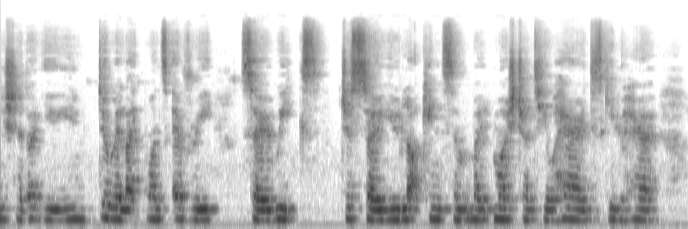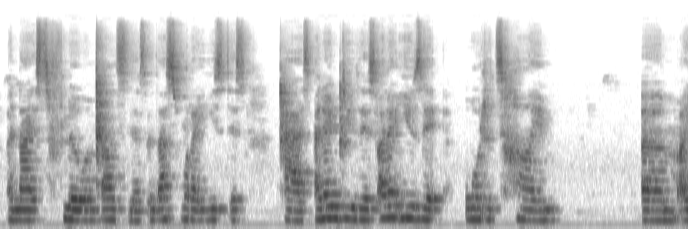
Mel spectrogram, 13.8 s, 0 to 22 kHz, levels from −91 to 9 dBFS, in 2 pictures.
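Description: Throughout, the level pumps and flutters, with held and fading parts sinking while attacks stay up, in swings of around 15 dB. This is a noise suppressor applied to music or sounds: a speech-tuned suppressor mistakes sustained tones and tails for noise.

Sound is cut by the noise suppressor at 0.20–0.48 s (about 14 dB down), then 0.86–1.02, 2.15–2.43, 3.19–3.42, 6.55–6.96, 9.34–9.67, 11.32–11.54 and 12.44–13.30 s (each about 18 dB). Steady or decaying sound drops out or is truncated as the suppressor clamps it.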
